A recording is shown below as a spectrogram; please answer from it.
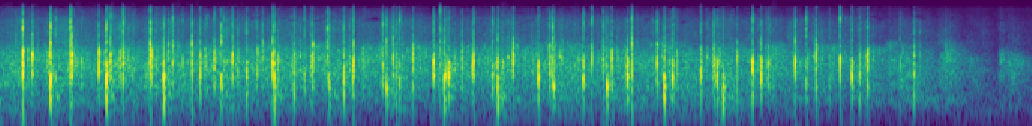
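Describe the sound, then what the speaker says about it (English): A modest crowd gives a round of applause at a Charlotte gathering, with distinct individual claps standing out in an uneven patter that continues for several seconds before fading. "Let's give Nancy a round of applause"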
